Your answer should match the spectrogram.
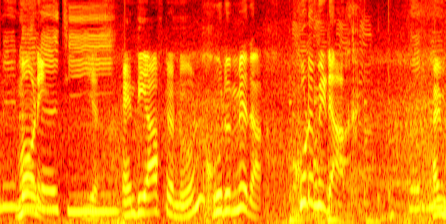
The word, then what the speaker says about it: Goedemiddag: Goedemiddag. Goedemiddag. I'm saying it right? Yes, you say Goedemiddag. You're pronouncing it super, super good.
